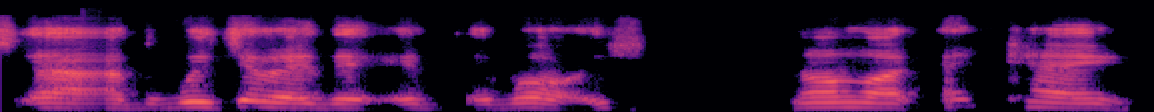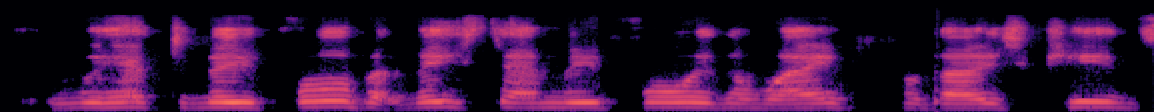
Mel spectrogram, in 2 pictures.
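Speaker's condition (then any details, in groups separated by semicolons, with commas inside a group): Acquired brain injury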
